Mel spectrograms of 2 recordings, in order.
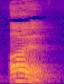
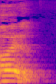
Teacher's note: आ तथा ओ के बीच में इसका उच्चारण होता है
